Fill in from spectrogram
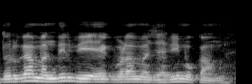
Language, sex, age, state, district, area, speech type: Urdu, male, 60+, Bihar, Gaya, urban, spontaneous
